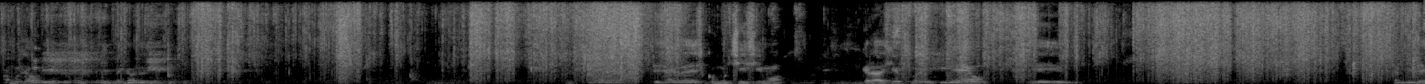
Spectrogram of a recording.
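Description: Paper rustles and crinkles as a package is unwrapped.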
